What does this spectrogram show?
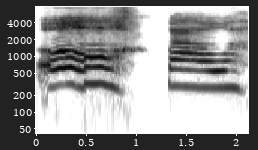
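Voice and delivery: overcome with emotion. Telling listeners about someone dear to them, getting emotional. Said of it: "I'm getting emotional even as I put my attention on him".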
